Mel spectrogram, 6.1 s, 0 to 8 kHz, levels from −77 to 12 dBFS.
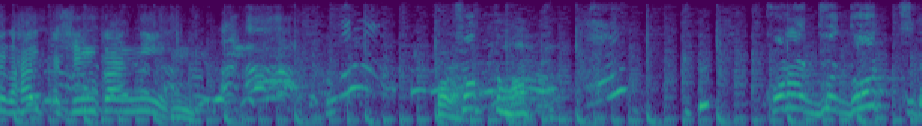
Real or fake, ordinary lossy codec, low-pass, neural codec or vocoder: real; Opus, 24 kbps; 7.2 kHz; none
